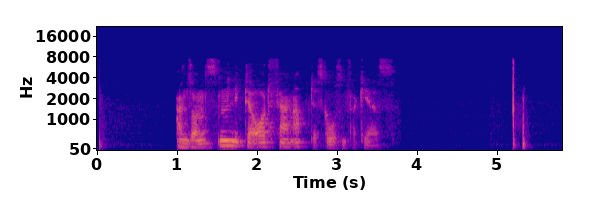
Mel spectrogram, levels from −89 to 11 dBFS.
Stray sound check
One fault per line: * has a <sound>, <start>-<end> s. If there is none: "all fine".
all fine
